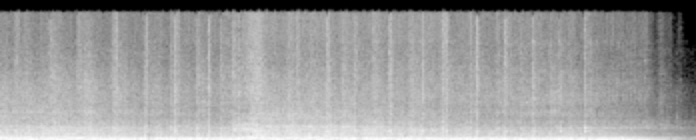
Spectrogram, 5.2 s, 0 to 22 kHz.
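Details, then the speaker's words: 1979 Yamaha RD400 Daytona Special two-stroke, first start on choke after freeing the seized brakes and reinstalling the carbs with no fuel leaks: starts on one kick with a crisp note that revs and settles evenly. Sounds healthy, on a 45°F day. "Choke on. Oh, so nice. That's one one kicker. Wow, she sounds so much better."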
